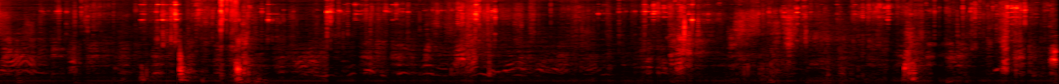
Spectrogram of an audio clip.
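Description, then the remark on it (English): A dog whimpers and lets out repeated short barks and yips, fairly loud, in uneven bursts across the whole stretch, out on a frozen lake where people are ice fishing and other dogs are around, with a person's voice in the background now and then. “Want to play with the other dogs? Huh? All the dogs are here.”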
